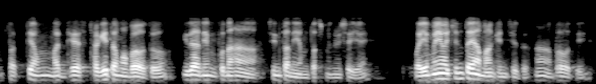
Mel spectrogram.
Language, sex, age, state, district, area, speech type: Sanskrit, male, 60+, Karnataka, Dakshina Kannada, rural, conversation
